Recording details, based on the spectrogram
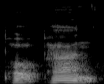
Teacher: avec un petit peu de l'air qui sort, avec un H inspiré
